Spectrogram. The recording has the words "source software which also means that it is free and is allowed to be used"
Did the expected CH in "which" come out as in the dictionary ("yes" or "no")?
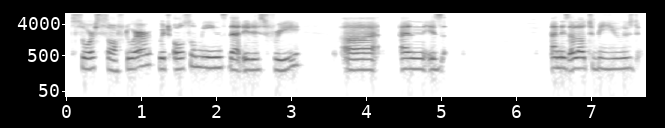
yes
